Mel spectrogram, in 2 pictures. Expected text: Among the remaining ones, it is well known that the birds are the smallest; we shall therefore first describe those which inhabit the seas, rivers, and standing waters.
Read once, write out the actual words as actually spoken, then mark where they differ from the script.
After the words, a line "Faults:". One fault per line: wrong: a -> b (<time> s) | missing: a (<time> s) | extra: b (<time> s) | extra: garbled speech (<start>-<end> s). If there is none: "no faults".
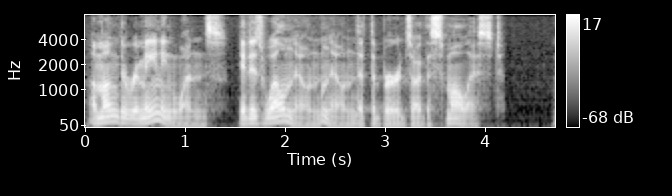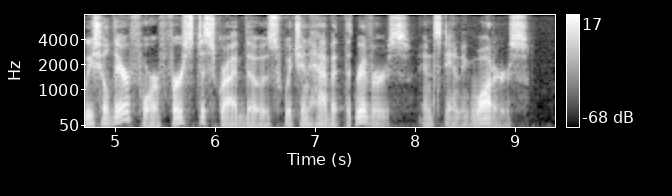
Among the remaining ones, it is well known known that the birds are the smallest; we shall therefore first describe those which inhabit the rivers, and standing waters.
Faults:
extra: known (2.4 s)
missing: seas (7.4 s)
